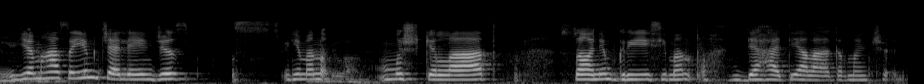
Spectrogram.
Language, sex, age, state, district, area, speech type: Kashmiri, female, 18-30, Jammu and Kashmir, Pulwama, rural, spontaneous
